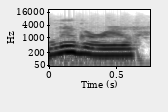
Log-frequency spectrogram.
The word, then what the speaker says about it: rougarou: Um, but yeah, it's pronounced lugaroo.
